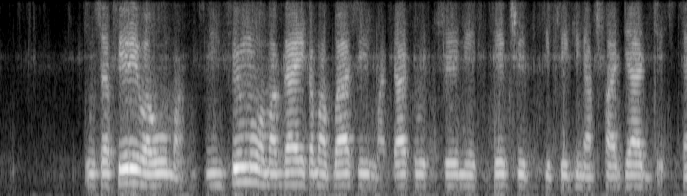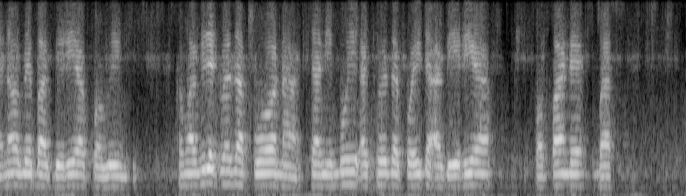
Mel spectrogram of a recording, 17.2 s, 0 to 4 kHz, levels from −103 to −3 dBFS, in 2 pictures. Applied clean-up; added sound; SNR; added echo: neural separator model SepFormer DNS4.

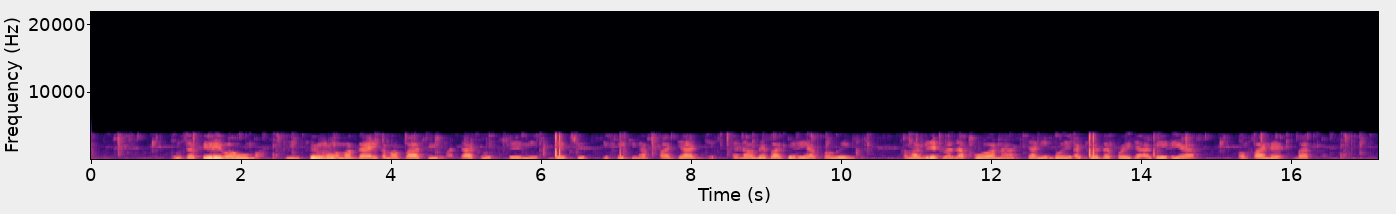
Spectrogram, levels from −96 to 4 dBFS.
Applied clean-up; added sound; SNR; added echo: classical method WPE with log-MMSE.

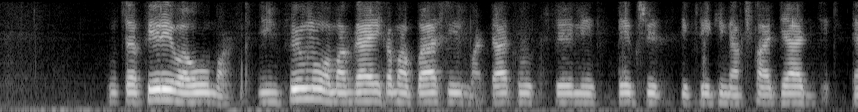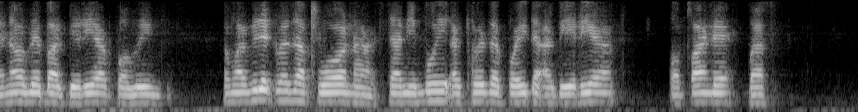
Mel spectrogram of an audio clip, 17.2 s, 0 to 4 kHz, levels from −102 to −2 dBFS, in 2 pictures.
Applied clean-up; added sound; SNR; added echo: neural mask model DeepFilterNet 3.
